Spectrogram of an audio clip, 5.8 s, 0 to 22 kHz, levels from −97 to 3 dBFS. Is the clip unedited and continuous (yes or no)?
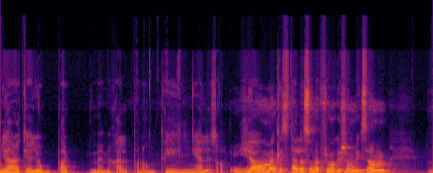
yes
